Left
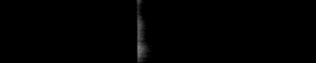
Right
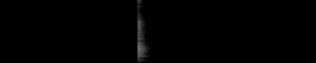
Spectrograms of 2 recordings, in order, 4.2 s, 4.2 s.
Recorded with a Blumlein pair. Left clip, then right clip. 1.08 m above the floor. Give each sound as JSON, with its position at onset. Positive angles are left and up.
{"t": 1.8, "sound": "a finger snap", "azimuth_deg": 25, "distance_m": 1.8}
